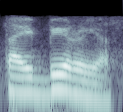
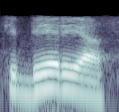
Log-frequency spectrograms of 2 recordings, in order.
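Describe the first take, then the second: First: The first syllable sounds like 'tie'. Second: The first syllable sounds like 'tee'. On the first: This is how the name is actually pronounced. "а произносится Тайбериас" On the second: This is how the name is spelled. "это так пишется"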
